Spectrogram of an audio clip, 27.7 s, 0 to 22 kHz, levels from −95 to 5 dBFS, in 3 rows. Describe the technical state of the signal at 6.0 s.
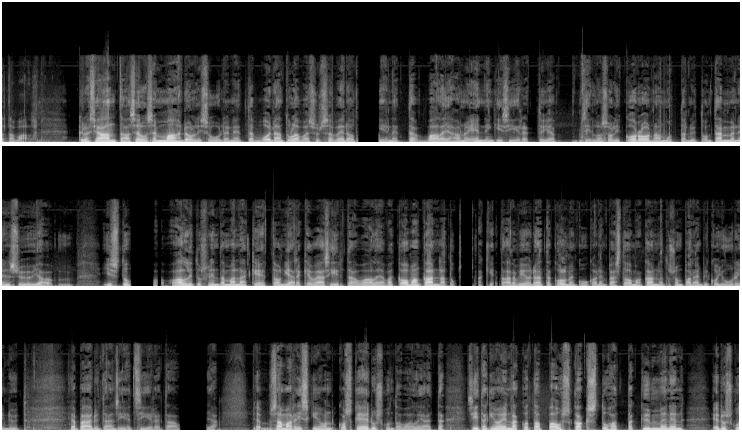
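At 6.0 s the speech signal is intact, with no technical fault audible at that moment.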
